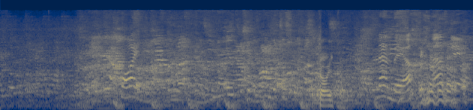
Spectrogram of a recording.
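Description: Several young men chat and laugh together.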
